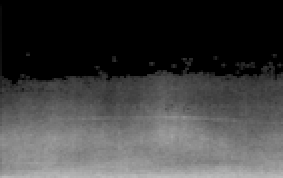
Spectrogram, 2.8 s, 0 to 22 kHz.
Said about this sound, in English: But by mid-morning, the sun had burned through the haze and he was able to set the King Air 300 down on the snow-packed runway.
